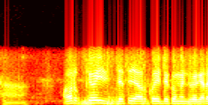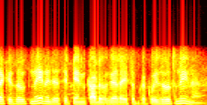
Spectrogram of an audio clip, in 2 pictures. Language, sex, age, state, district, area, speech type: Urdu, male, 18-30, Bihar, Saharsa, rural, conversation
